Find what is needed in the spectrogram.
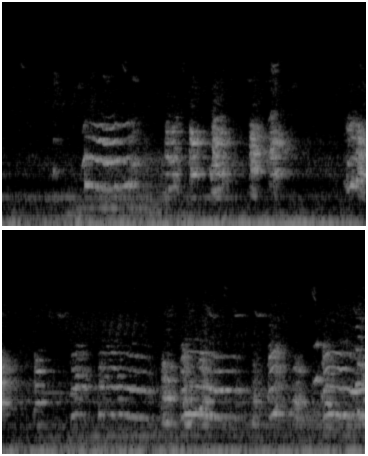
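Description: A pack of rabbit hounds baying on a rabbit's trail in the chase, a steady run of short overlapping howling barks, over a steady low hum.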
